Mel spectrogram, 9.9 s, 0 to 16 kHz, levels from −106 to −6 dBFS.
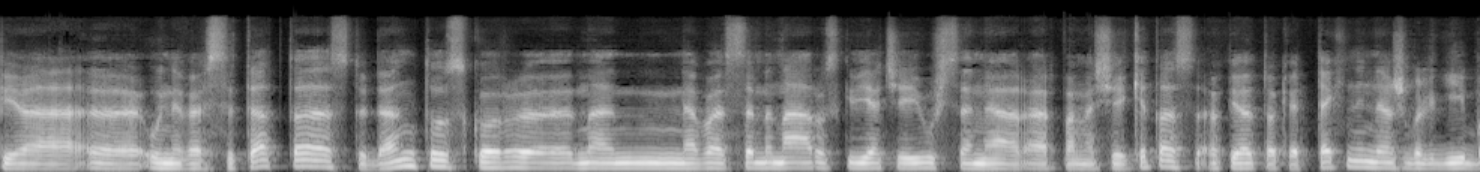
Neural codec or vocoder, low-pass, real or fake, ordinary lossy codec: codec, 24 kHz, 1.2 kbps, DualCodec; 10.8 kHz; fake; AAC, 48 kbps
